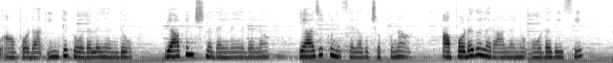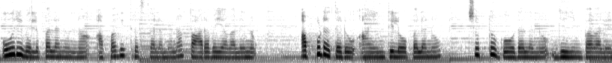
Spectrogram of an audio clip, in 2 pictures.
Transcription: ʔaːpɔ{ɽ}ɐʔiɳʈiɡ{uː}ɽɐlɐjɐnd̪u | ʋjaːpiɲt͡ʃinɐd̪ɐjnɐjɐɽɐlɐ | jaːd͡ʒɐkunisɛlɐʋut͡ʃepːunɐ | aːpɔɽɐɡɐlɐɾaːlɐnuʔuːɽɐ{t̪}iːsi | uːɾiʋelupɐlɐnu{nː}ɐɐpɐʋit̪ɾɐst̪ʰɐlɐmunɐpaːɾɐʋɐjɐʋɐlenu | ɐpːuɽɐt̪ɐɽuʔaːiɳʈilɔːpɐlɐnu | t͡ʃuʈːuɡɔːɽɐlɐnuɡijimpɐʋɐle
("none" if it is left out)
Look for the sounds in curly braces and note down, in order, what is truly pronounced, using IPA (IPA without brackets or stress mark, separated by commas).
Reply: ɽ, ɔː, d̪, nː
